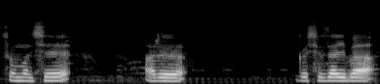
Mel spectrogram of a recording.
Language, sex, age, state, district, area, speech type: Bodo, male, 60+, Assam, Udalguri, rural, spontaneous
